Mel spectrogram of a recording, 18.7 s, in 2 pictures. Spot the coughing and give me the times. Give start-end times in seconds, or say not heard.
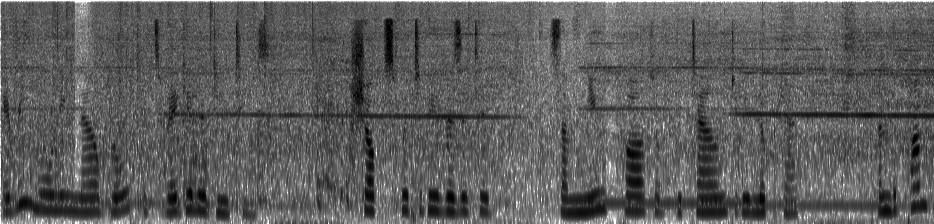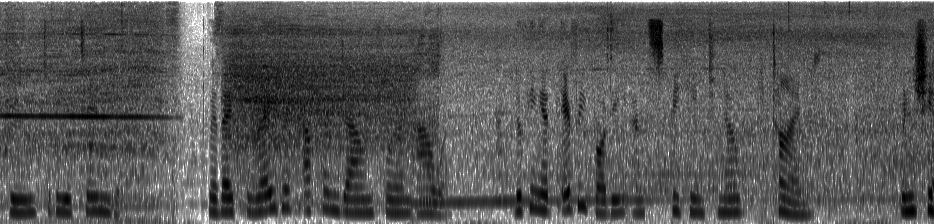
2.5-3.7, 14.2-15.1.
